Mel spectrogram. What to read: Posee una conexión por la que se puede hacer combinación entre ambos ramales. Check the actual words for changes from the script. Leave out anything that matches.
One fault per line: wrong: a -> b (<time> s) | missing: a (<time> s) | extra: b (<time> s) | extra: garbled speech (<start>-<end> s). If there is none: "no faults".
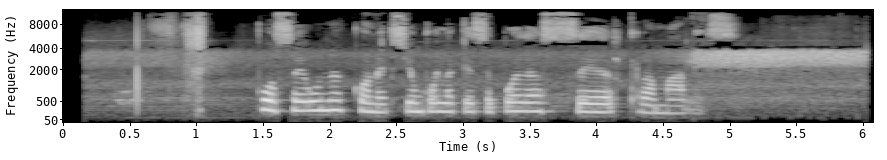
missing: combinación entre ambos (4.2 s)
